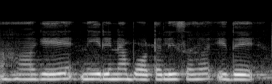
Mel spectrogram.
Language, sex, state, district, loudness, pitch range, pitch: Kannada, female, Karnataka, Bidar, -13 LUFS, 230-240 Hz, 235 Hz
